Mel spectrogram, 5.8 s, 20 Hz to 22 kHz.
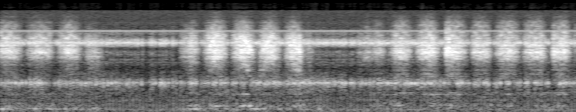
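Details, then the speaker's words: Prusa MK3S 3D printer during MK3S+ upgrade, Y-axis bed moved: raspy, uneven gritty scraping pulsing about three to four times a second; owner suspects a bad linear bearing causing the Y-axis noise. "I'm going to concentrate on the y-axis so this one scrapes yeah there can you hear"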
